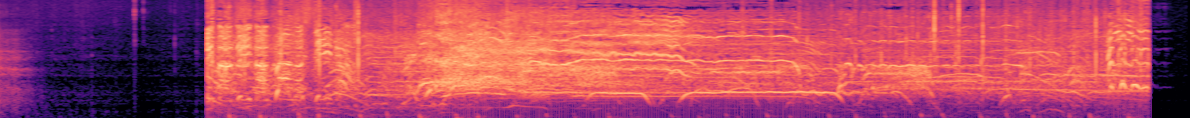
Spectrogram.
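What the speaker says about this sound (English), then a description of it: "The group of students can be seen cheering as the American flag hits the ground" A crowd of students cheering after a flag is pulled to the ground, loud, busy whoops and shouts close by after a moment of silence, with voices mixed throughout.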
